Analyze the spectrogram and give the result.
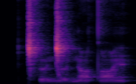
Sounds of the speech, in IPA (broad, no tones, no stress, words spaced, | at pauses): ǀʰœŋ͡ǀœ nœ̃ tˤɛ̃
